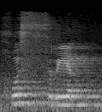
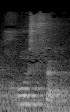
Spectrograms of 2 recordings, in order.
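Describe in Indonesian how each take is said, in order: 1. Kata ini berakhir dengan bunyi -in. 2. Kata ini berakhir dengan konsonan mati.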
